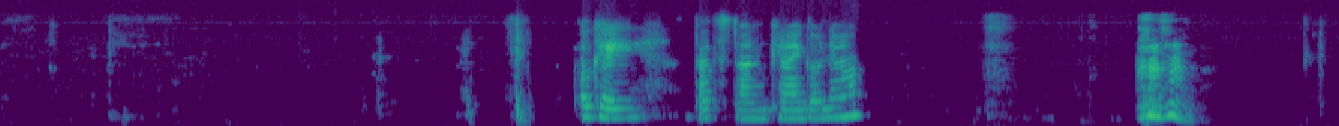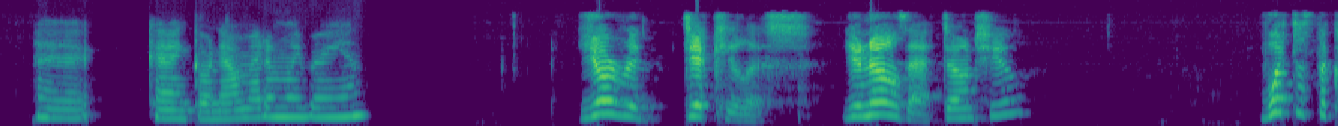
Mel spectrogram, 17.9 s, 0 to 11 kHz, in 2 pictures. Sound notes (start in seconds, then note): 7.6 throat clearing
